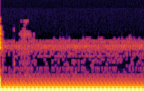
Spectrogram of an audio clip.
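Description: Steady low electrical hum, like mains hum in the recording, with no other sound.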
